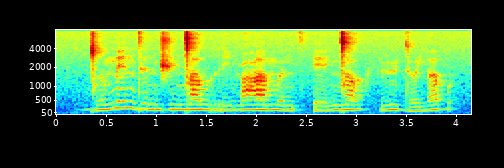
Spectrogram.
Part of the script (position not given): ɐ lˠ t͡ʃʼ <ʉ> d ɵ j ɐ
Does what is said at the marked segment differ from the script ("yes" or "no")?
no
